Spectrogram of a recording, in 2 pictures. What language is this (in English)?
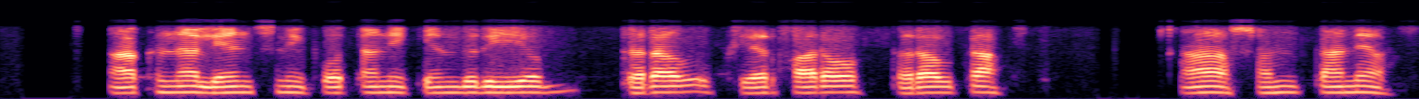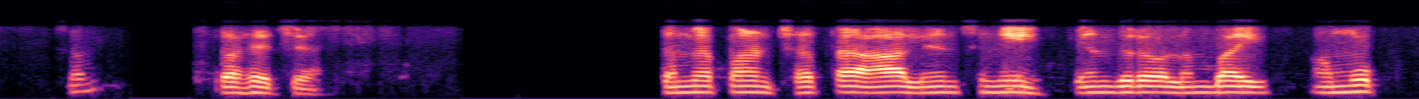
Gujarati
